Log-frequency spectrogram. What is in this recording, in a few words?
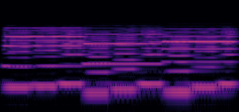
clarinet; Mozart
